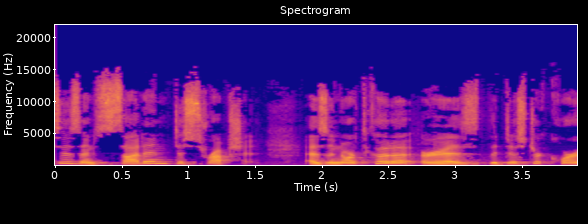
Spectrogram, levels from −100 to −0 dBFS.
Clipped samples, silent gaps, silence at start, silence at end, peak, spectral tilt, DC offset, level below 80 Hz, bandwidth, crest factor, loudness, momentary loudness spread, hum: under 0.1%; none; 0 s; 0 s; -6 dBFS; -2.5 dB/octave; under 0.1%; -72 dBFS; 15.5 kHz; 16 dB; -21 LUFS; 7 LU; none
